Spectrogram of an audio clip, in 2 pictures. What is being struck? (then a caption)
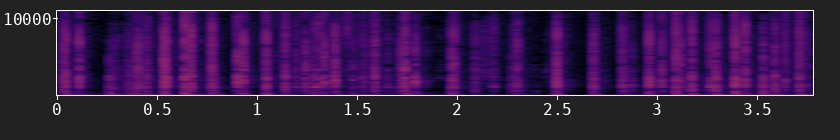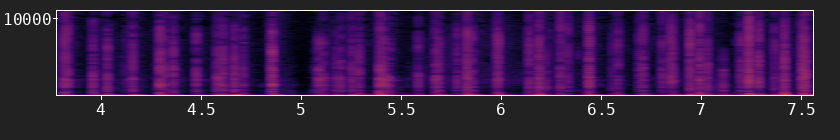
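Small cardboard box. Long nails tap rapidly on several faces of a small white hollow cardboard box. The result is a dense run of dry, hollow taps with a low, thumpy body and almost no ring after each hit.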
